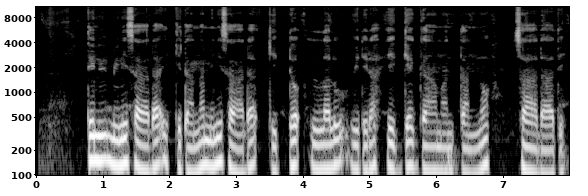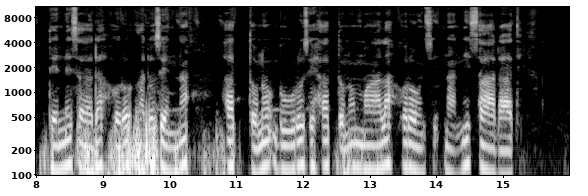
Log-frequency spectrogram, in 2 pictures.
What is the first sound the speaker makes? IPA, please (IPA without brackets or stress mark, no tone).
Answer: t̪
